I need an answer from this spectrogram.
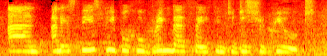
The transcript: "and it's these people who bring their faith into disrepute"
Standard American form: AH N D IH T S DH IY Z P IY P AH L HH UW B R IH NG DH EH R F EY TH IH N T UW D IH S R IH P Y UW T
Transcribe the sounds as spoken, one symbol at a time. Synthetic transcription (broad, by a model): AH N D IH T S DH IY Z P IY P AH L HH UW B R IH NG DH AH R F EY TH IH N T UW D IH S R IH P Y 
